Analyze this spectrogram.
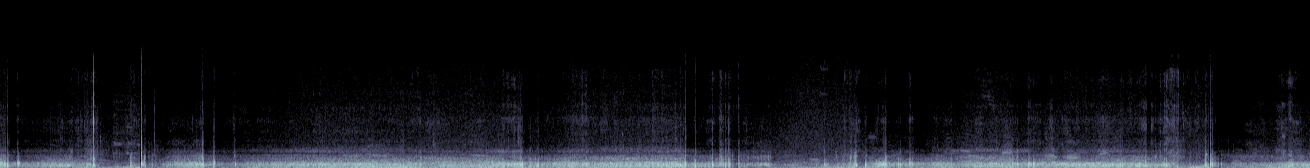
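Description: Skateboard wheels clack over cracks in the concrete.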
